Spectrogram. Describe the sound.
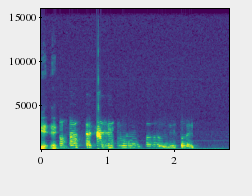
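A woman caller's voice over a phone line comes through in choppy, fragmented bursts, cutting in and out so the speech is broken and hard to follow.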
